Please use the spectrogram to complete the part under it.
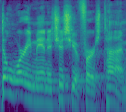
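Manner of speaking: ordinary talk, nothing marked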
